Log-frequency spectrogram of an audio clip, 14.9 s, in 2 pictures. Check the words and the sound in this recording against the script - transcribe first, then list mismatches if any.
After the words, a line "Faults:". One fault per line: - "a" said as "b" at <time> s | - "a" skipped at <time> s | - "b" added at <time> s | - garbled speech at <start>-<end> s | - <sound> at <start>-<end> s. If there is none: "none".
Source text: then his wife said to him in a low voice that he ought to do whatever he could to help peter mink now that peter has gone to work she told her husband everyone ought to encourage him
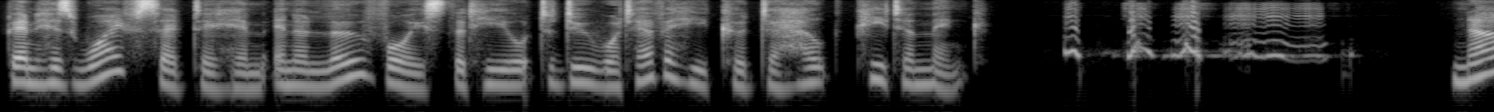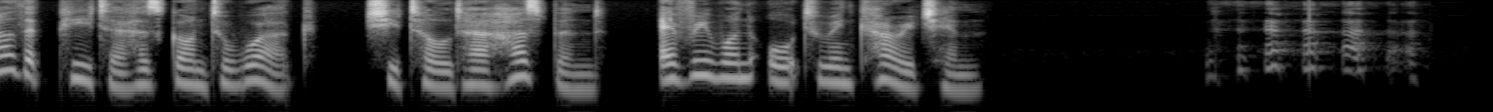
then his wife said to him in a low voice that he ought to do whatever he could to help peter mink now that peter has gone to work she told her husband everyone ought to encourage him
Faults:
- bark at 5.3-6.9 s
- laugh at 13.5-14.6 s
